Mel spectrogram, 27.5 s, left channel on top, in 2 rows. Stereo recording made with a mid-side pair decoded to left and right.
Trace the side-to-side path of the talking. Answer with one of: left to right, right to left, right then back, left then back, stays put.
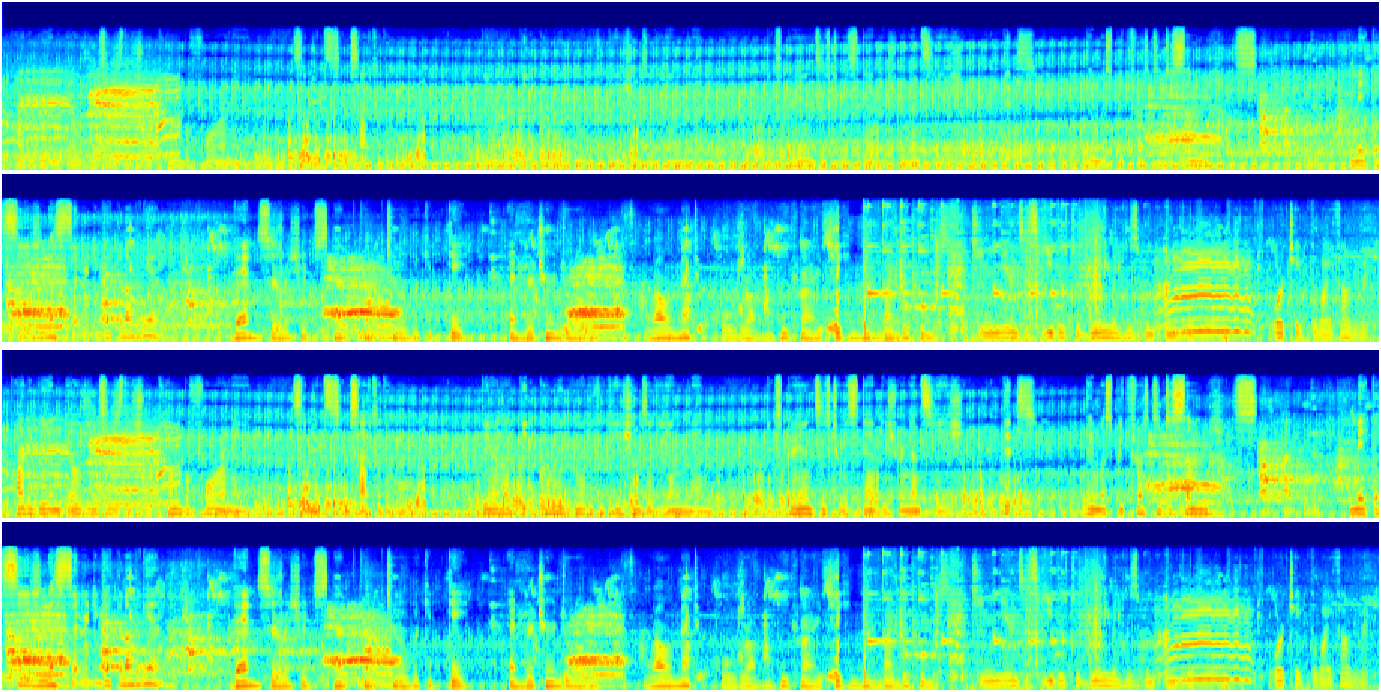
right to left.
